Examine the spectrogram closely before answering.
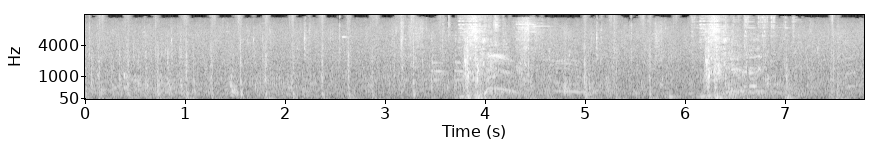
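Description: Footsteps thud quickly across a wooden deck.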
